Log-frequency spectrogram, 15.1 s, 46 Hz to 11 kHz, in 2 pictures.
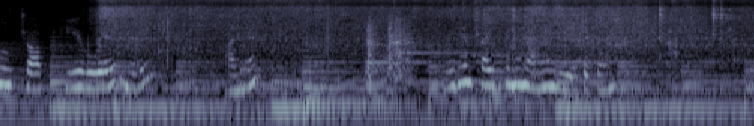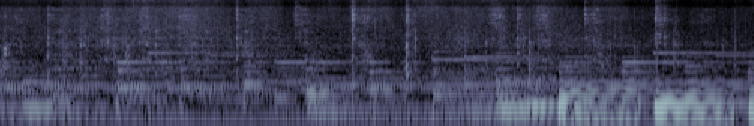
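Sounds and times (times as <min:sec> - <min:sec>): onions sizzling in oil: 0:00.9 - 0:15.0
spatula knocking and scraping pan: 0:03.6 - 0:04.3, 0:06.6 - 0:14.4.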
